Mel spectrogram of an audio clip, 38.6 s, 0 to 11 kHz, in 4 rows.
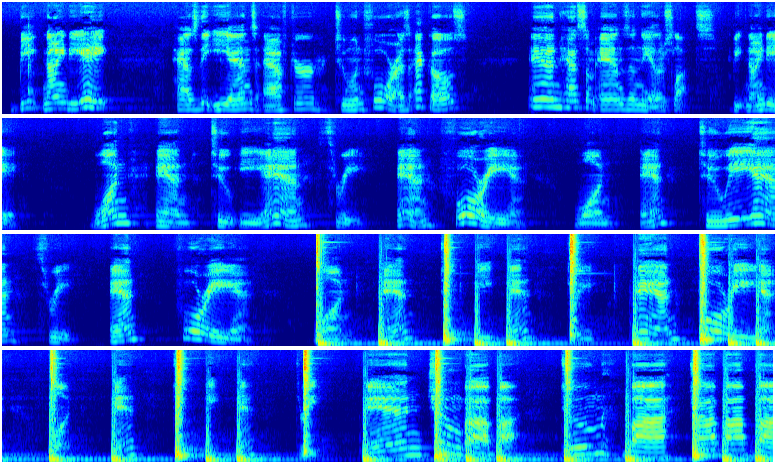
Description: Beat 98 1 e 2e 3 4e Toom Ba Cha Ba Ba Ti Ba Choom Ba Ba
